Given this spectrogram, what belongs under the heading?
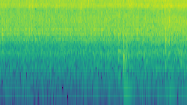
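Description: Okra masala frying on a medium flame while being stirred, a continuous close sizzle with scraping and stirring knocks of a spoon against the pan.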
